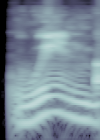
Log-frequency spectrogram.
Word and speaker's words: Nguyen: It is Lanvi Nguyen, spelled N-G-U-Y-E-N. Lanvi Nguyen from Scottsdale, Arizona. This is our first. – I think it's pronounced Nguyen. – No, it says it right there. Nguyen behind it. – Oh, okay. Nguyen.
